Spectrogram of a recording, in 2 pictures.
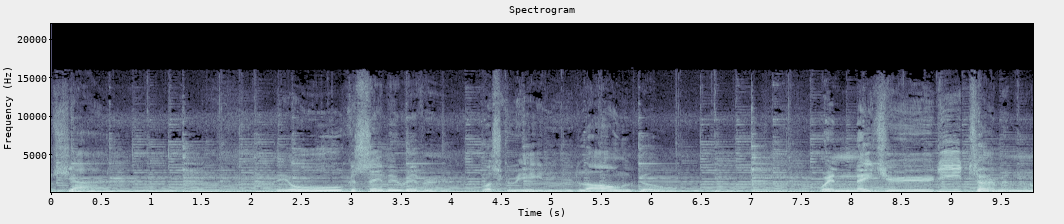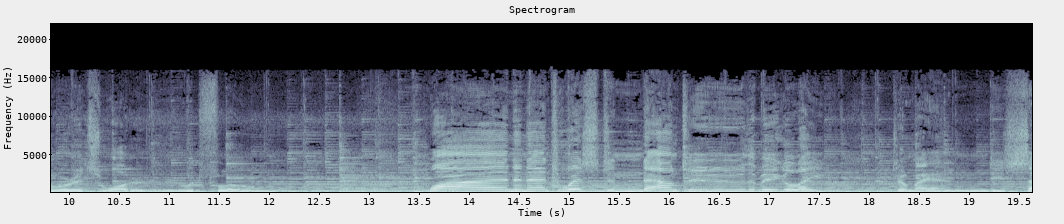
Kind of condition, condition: setting, busy venue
